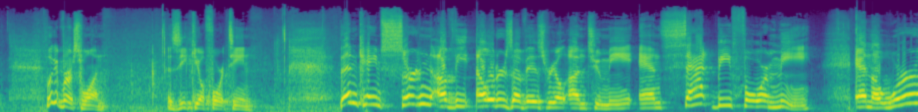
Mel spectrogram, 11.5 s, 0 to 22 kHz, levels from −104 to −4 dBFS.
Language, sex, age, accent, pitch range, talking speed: English, male, 30-49, American, 160-250 Hz, 120 wpm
